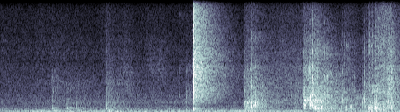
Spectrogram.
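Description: A trigger spray bottle of cleaner being sprayed in several short hissing bursts about half a second apart, the first and sharpest about two seconds in.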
